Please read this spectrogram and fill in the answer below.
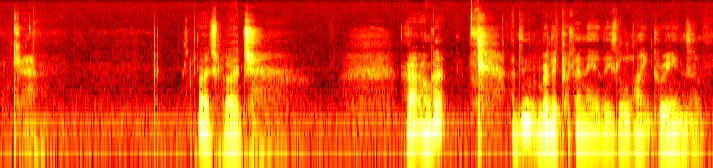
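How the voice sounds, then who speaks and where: With an English accent, a man speaks at a moderate pace in a fairly high, somewhat breathy voice with a dark, mellow tone, very wide pitch swings, and long, frequent pauses. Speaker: amateur watercolour painter. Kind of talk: painting tutorial with running commentary. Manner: casual, thinking aloud.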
